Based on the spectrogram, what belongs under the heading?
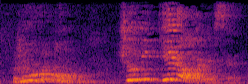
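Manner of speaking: high, emphatic mock protest; acted refusal. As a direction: play a husband flatly refusing to go. Acted husband refusing again. (negativa rotunda actuada, en tono agudo)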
